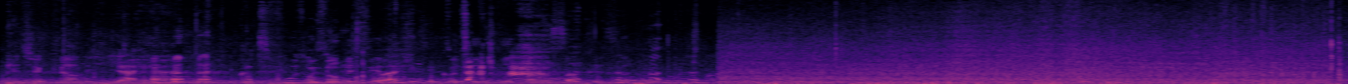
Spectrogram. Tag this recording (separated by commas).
Bicycle, outside, rural or natural, Vehicle, Speech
